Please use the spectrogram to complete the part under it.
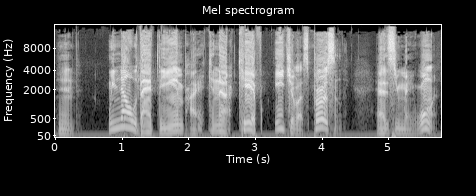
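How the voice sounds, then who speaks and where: Casting: man doing a thin, haughty storybook traitor, smooth arguer, very bright forceful voice, dry recording. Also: mid-range voice, very animated, normal speed, no room sound, pitched above the performer's own voice, full character voice. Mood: smooth, reasoning. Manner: smooth, reasoning, condescending.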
